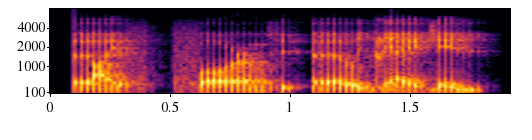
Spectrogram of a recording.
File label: robot voice lifeforms located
